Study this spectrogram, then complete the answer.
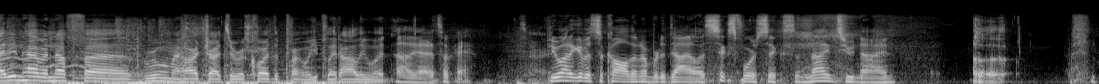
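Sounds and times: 
speech: 0:00.0 - 0:09.1, 0:09.7 - 0:10.9
loud rumbling and throaty burps: 0:09.7 - 0:10.9.

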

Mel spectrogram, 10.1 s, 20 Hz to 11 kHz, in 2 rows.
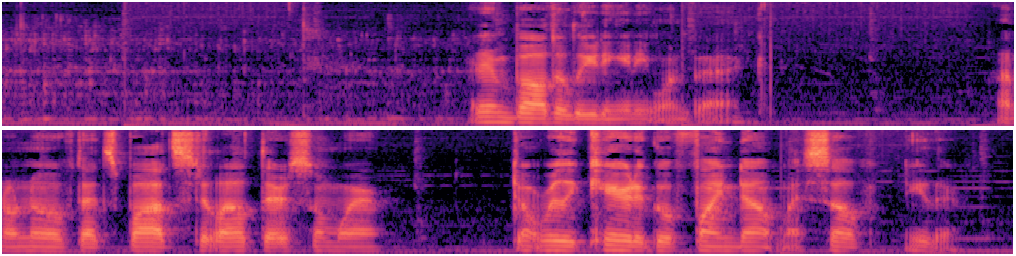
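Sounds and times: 
water rushing through a long deep pipe: 0:00.0 - 0:03.8
speech: 0:02.4 - 0:03.8, 0:05.0 - 0:07.0, 0:07.6 - 0:10.0.

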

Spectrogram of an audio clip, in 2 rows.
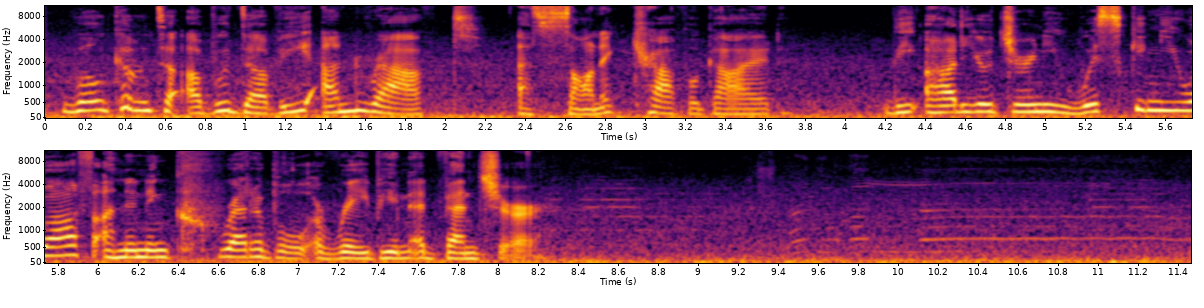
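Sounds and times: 
morning city traffic low rumble of vehicles: 0:00.0 - 0:11.4
speech: 0:00.1 - 0:08.4
horn-like tone: 0:08.2 - 0:08.9, 0:09.8 - 0:11.4.

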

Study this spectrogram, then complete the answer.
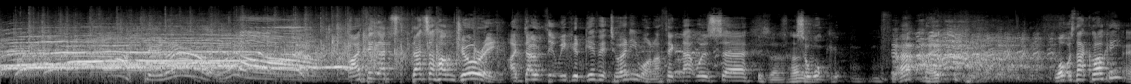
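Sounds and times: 
live audience shouts and whoops: 0:00.0 - 0:04.0
live audience applauding: 0:00.0 - 0:05.8
speech: 0:03.6 - 0:11.3
laughter: 0:06.2 - 0:07.7, 0:08.8 - 0:11.0.

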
